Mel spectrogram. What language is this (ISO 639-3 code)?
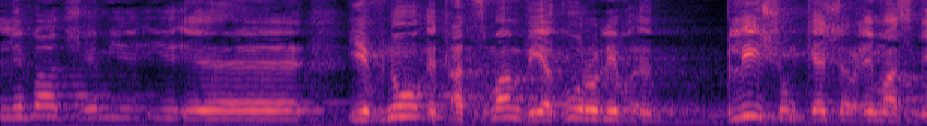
heb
